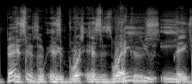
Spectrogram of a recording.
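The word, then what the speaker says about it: Bueckers: got you so that's PA buers is it's Beckers paers okay that's that's that's how they pronounce it that's all I'm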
